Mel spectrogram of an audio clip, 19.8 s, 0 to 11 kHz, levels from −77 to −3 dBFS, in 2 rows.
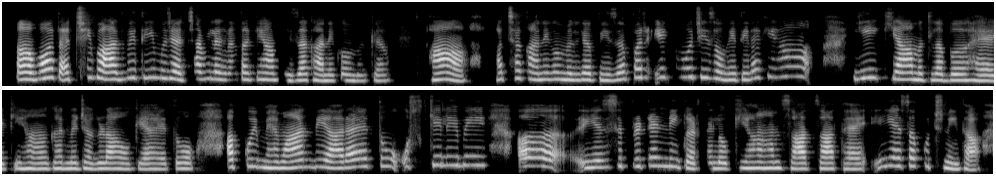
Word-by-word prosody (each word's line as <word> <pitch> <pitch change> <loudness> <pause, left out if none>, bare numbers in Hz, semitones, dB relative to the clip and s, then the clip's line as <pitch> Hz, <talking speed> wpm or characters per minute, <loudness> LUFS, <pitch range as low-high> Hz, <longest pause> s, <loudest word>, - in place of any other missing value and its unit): अ, 270 +1 +9
बहुत 310 +2 +5
अच्छी 270 +6 -1
बात 275 -4 +7
भी 335 +1 -4
थी। 330 - -6
मुझे 310 -3 -2
अच्छा 275 +2 +1
भी 290 - -9
लग 275 -2 0
रहा 250 0 -9
था - - 0
कि 265 +1 -9
हाँ 255 -1 +2
पिज़्ज़ा 240 -1 -1
खाने 220 -1 +2
को 235 +1 -6
मिल 215 0 -6
गया 220 0 -7 0.4
हाँ, 250 -5 +5 0.3
अच्छा 285 +4 -4
खाने 265 -1 -1
को 275 - -3
मिल 255 -1 +1
गया 255 0 +2
पिज़्ज़ा। 240 +2 -1
पर 345 0 -1
एक 355 0 -7
वो 360 - -4
चीज़ 340 -3 -5
हो 285 - +1
गई 250 0 -1
थी 255 +1 -4
ना, 310 +3 -4
कि 370 +3 -13
हाँ 380 0 -5 0.5
ये 325 +4 -3
क्या 270 -3 +5
मतलब 245 -2 -1 0.2
है 220 -1 +2
कि 220 +1 -5
हाँ 220 -1 +1
घर 230 +1 -1
में 225 0 +1
झगड़ा 225 0 +1
हो 215 -1 0
गया 210 -1 -1
है। 210 0 -3
तो 225 0 -1 0.3
अब 285 0 +6
कोई 310 -1 -3
मेहमान 255 +1 +3
भी 285 0 -5
आ 240 - +5
रहा 260 +2 +4
है 300 +2 +1
तो 320 0 -5 0.2
उसके 360 +5 -9
लिए 350 0 -6
भी 360 0 -7 0.4
अ, 320 -4 +3 0.2
ये 260 +2 0
जैसे 280 +4 -8
प्रिटेंड 315 +1 -3
नहीं 300 -4 -3
करते 225 -1 -1
लोग 220 -1 0
कि 245 -1 -2
हाँ, 240 0 +2
हम 245 0 +2
साथ-साथ 220 -1 +2
हैं, 210 0 +1 0.2
ये 315 +6 -5
ऐसा 320 0 0
कुछ 310 -4 -11
नहीं 220 -4 +1
था। 180 -1 +3
260 Hz, 235 wpm, -21 LUFS, 230-310 Hz, 0.5 s, अ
